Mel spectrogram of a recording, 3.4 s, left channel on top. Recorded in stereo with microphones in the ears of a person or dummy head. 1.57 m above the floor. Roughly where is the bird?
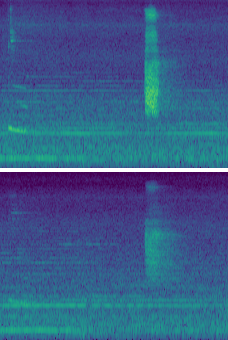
Left.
